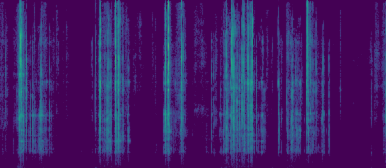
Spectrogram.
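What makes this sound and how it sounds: Fingertips brush and flick across the exposed tips of many wooden toothpicks tightly packed in a small cylindrical cup held in one hand. This produces bright, dry bursts of rapid clicking and crackling that come in short spurts separated by pauses. The sound is almost entirely high in pitch, with no low end and no ringing after each click.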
